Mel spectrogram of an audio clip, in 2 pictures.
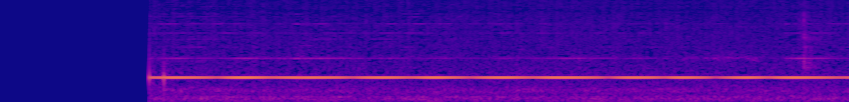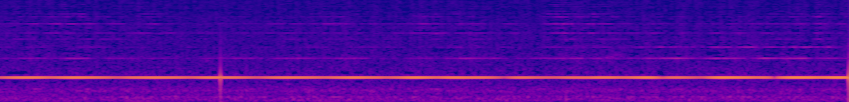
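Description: Wine glass partly filled with water singing as a wet fingertip circles its rim: one steady, pure high tone that starts about a second in, swelling and easing slightly in loudness as the finger goes round.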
